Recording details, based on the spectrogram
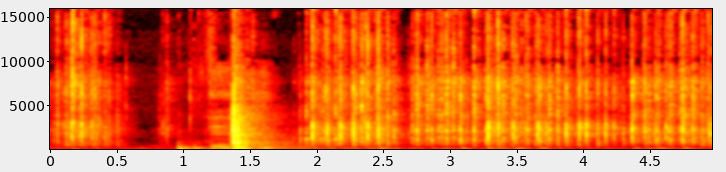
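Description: Clicky presses of buttons on a Haute42 M13 arcade controller, a sharp thunk followed by a run of quick tapping presses in uneven rhythm, close and clear, with a brief spoken word near the start.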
